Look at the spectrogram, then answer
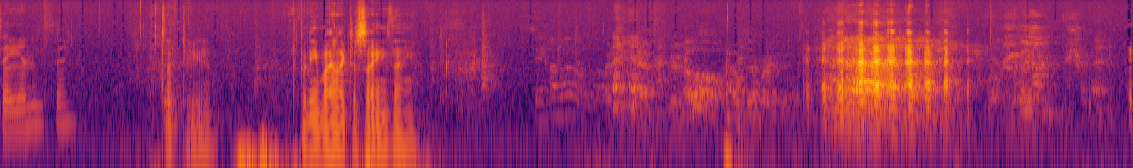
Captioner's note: laughter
